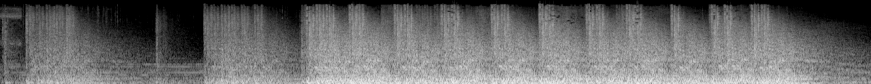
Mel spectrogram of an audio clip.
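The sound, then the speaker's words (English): Video game gunfire as a Geth is shot: a few sharp shots at first, then from about three seconds a loud, dense, continuous burst of rapid fire that carries on almost to the end. “Alright, we shot a Geth.”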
